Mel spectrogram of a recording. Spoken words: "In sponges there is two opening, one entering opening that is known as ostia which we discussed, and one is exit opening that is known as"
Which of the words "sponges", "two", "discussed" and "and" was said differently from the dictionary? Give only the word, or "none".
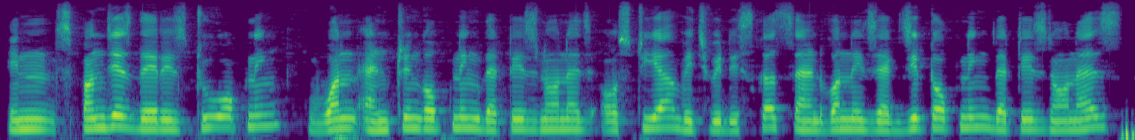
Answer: discussed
